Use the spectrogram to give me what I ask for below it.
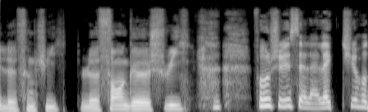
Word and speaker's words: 水: Ouais, shui. Shui. J'adore ce caractère, il est super beau. Ouais, déjà la prononciation c'est Troisième tour. Ouais. Shui. S-H-U-I. Shui. Donc ça s'écrit shui, Quoi comme dans feng shui.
